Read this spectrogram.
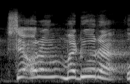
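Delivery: mocking a proud excuse; mock boast.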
